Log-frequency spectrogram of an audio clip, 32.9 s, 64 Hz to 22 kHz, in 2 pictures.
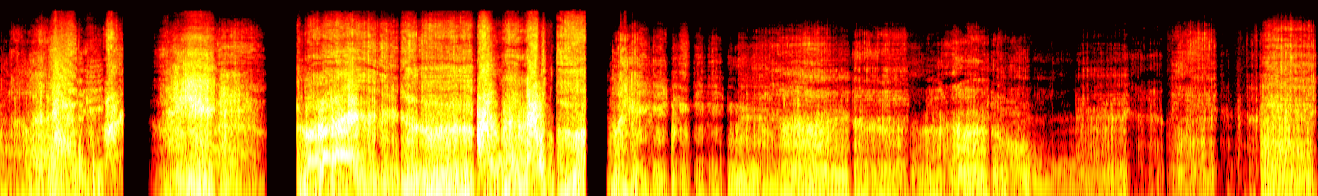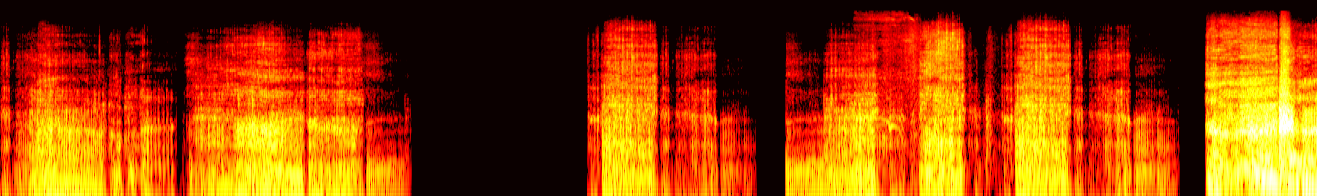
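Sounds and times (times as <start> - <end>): monster growls and snarls: 0.0 - 21.6, 23.8 - 32.9
monster roar: 1.9 - 8.5, 26.6 - 28.6, 30.5 - 32.9.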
